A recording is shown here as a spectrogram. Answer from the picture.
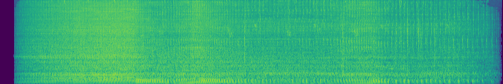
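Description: Small motorcycle engine of a loader rickshaw running as it approaches, growing louder over the first couple of seconds, picking up twice, then dying away near the end as it pulls up.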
